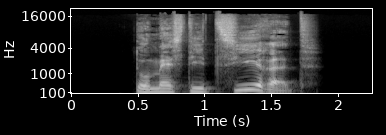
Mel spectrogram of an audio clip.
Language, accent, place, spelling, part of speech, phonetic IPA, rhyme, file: German, Germany, Berlin, domestizieret, verb, [domɛstiˈt͡siːʁət], -iːʁət, De-domestizieret.ogg
- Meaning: second-person plural subjunctive I of domestizieren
